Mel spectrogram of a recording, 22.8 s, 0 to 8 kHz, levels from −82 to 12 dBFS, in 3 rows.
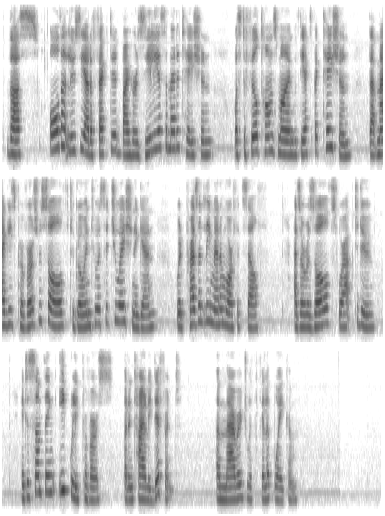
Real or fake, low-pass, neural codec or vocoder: real; 7.2 kHz; none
